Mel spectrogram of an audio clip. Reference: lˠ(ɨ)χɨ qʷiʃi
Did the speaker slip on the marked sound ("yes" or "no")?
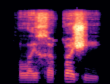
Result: yes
